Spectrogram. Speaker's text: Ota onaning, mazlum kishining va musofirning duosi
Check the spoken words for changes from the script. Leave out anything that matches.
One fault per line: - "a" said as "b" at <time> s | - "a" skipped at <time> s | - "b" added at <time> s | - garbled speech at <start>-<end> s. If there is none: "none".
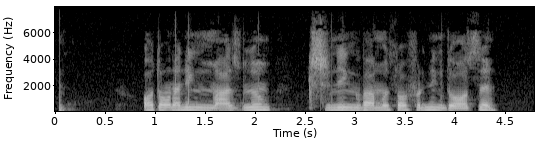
none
